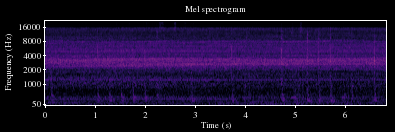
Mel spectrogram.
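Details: M3D Promega 3D printer extruder motor: steady high motor hum with irregular faint clicks about every second as the motor fails to push filament into the hot end, causing under-extrusion; clicking stops when the extruder is pushed.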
